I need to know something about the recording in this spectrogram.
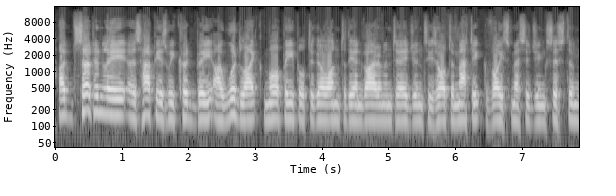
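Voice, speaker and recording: A male official gives a formal interview. His delivery is measured and very flat in pitch, with a dark, mellow tone. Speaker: Environment Agency official.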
